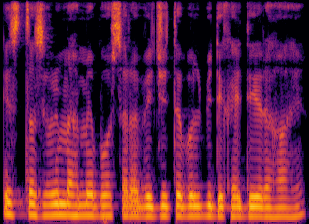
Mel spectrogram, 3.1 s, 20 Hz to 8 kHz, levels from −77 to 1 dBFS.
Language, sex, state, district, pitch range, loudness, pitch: Hindi, male, Arunachal Pradesh, Longding, 130-140 Hz, -14 LUFS, 135 Hz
